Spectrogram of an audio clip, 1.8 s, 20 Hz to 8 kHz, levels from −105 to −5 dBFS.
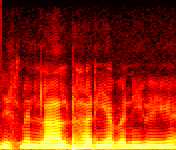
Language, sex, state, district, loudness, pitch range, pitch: Hindi, male, Chhattisgarh, Bastar, -13 LUFS, 150-160 Hz, 155 Hz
